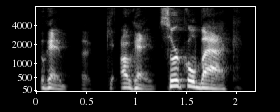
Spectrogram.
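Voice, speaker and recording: Skeptical male interviewer with a bright voice. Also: mid-range voice, big pitch swings, normal speed, slightly rough. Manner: dry, skeptical questioning. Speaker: podcast interviewer. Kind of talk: casual improvised comedy interview.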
